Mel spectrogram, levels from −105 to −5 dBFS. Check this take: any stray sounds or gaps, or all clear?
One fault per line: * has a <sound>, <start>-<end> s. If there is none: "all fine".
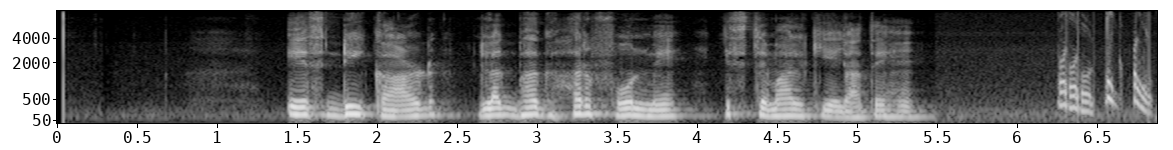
* has a chirp, 6.3-6.9 s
